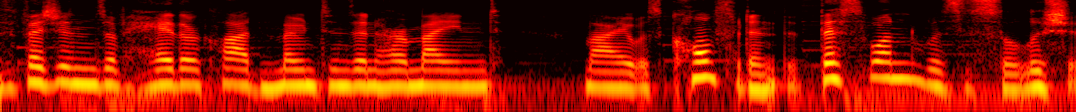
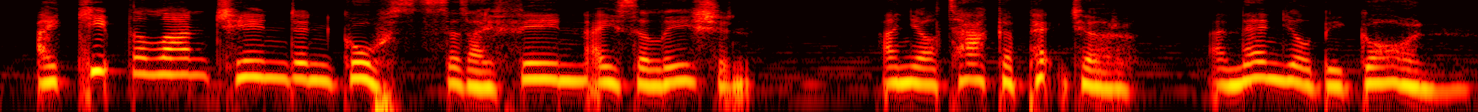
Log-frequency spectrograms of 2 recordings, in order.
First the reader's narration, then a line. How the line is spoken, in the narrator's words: she whispered, both to herself and the hundreds of fairies watching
